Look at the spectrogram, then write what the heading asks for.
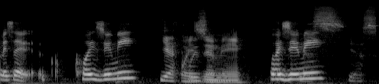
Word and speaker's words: Koizumi: do you say his last name is a Koizumi yeah me why zoomies yes good job zooming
